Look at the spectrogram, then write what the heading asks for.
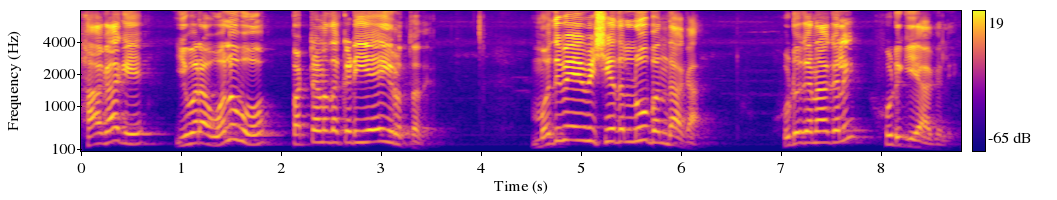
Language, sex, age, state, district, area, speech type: Kannada, male, 45-60, Karnataka, Shimoga, rural, spontaneous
